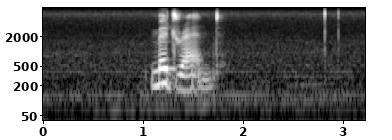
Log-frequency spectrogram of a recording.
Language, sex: English, female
